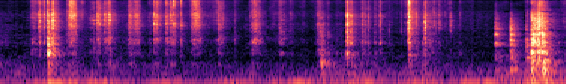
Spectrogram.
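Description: Scissors snipping through a cardboard paper roll along a drawn diagonal line, a run of short, irregular close-up cuts and rustles, with a louder crunch near the end; no one speaks.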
